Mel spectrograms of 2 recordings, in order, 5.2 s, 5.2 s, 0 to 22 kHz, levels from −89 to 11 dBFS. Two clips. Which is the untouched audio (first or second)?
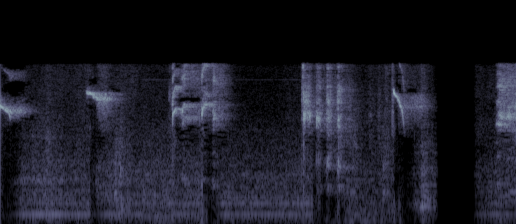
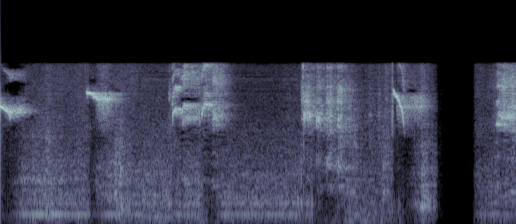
first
